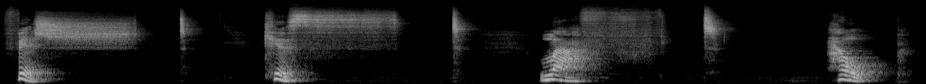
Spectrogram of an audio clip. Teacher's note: if at the end of the word, there's no voice, then there's also no voice on the ed, which in this case is just T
